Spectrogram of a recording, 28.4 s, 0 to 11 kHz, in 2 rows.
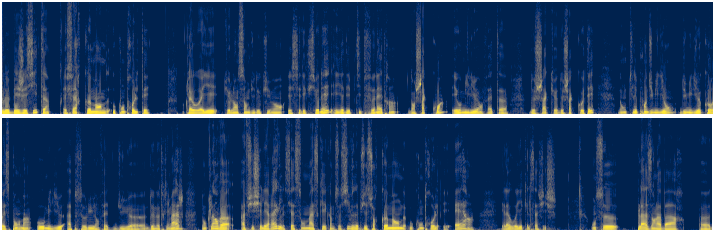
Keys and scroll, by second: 2.2 super+t, 20.3 super+r, 23.6 super+r.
